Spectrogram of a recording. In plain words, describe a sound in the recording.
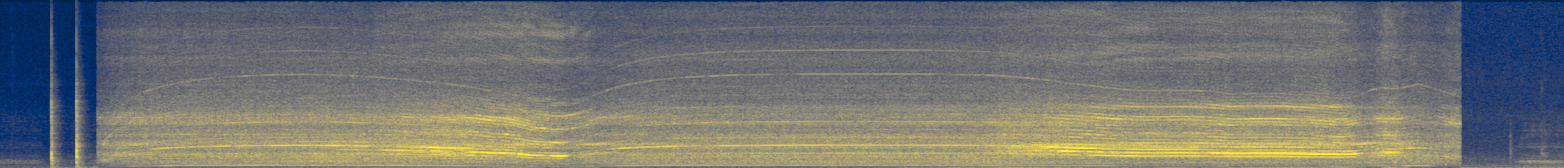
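An electric drill whirs steadily, dipping in pitch as it bites into wood.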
